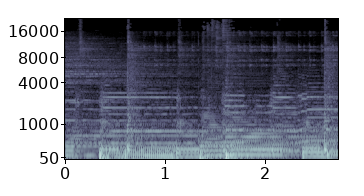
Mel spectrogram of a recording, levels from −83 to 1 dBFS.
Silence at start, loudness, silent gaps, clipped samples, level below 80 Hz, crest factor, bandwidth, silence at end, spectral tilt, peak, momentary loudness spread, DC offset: 0 s; -25 LUFS; none; under 0.1%; -32 dBFS; 16 dB; over 20 kHz; 0 s; -6 dB/octave; -8 dBFS; 3 LU; under 0.1%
